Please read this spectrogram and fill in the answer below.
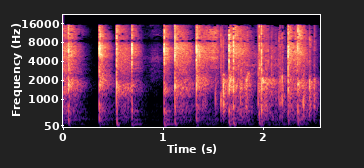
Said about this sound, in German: Könnte noch ein bisschen länger sein. Das könnte eigentlich noch ein bisschen äh, größer der Applaus sein.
